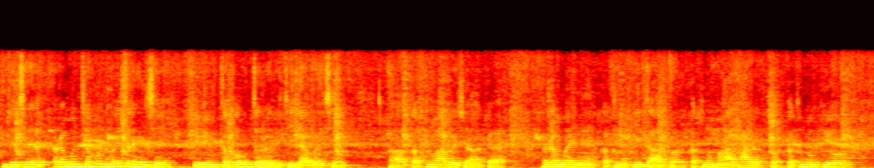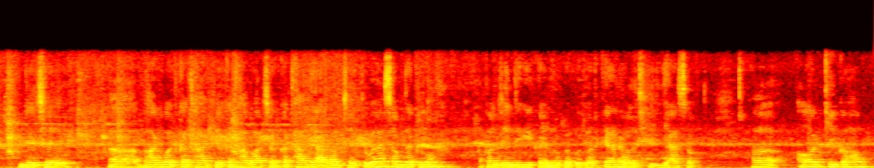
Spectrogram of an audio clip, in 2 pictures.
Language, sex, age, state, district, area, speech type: Maithili, male, 60+, Bihar, Araria, rural, spontaneous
